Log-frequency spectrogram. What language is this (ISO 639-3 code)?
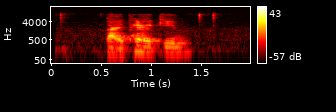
nan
